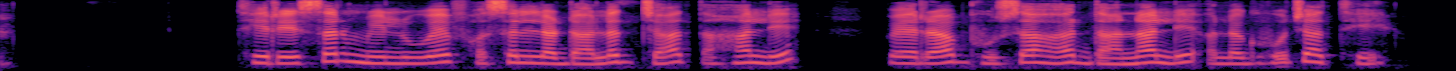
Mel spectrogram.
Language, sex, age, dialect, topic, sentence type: Chhattisgarhi, female, 18-24, Northern/Bhandar, agriculture, statement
